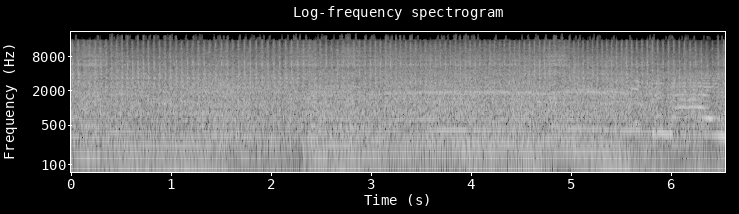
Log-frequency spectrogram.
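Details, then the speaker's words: 1967 International Scout 800 revived and running: a loud, rough rumble with a fast, light ticking and no misfire. It may be valve lash that could be adjusted out, but this is suspected, not confirmed. "that just sounds like maybe a little bit of valves you could probably adjust the valves out of that doesn't seem to be missing that's fantastic actually"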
